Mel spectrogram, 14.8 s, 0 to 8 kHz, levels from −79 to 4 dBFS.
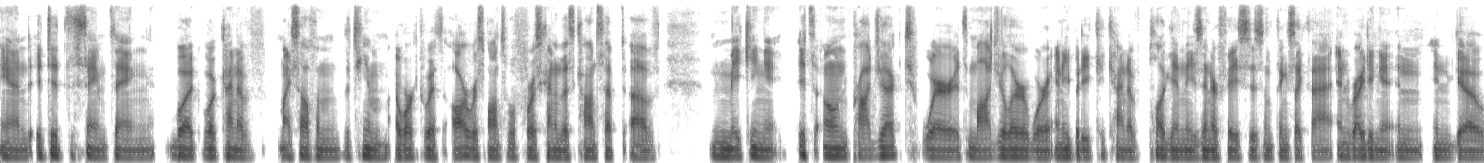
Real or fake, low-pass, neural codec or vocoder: real; 7.2 kHz; none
